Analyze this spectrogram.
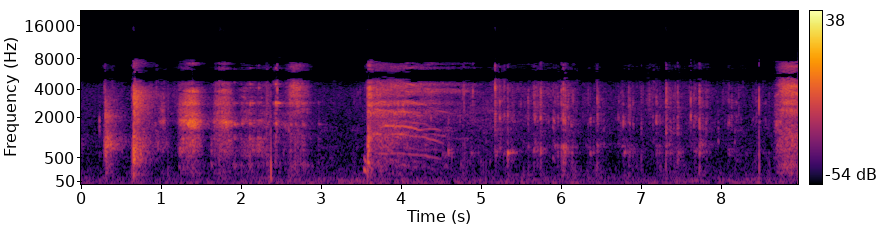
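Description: A dog whining once, a drawn-out call that falls in pitch about three and a half seconds in, among scattered light knocks and clicks.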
